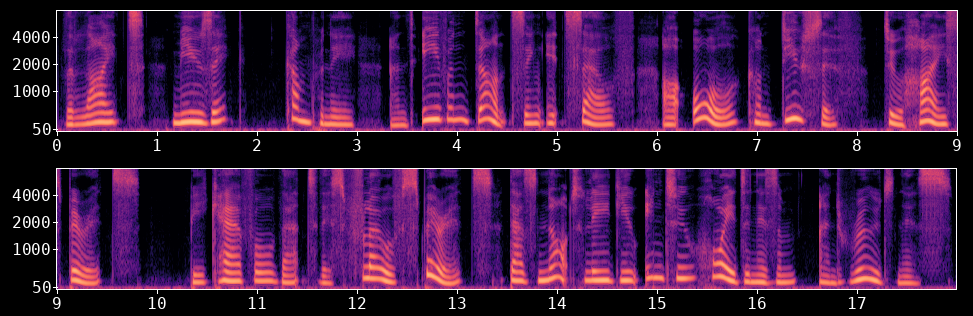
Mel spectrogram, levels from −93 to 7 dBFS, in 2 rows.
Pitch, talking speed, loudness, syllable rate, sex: 220 Hz, 95 wpm, -18 LUFS, 3.1 syllables/s, female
